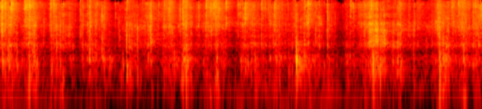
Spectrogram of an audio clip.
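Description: A hollow, empty round paperboard Halloween treat bucket with a pumpkin print is held up and tilted in both hands while long red and black nails tap and scratch its walls and rim. Many quick, dry taps and crinkly scratches come in a steady stream, with a few sharper clicks standing out. The sound is mostly mid-range, with a papery, hollow tone.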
